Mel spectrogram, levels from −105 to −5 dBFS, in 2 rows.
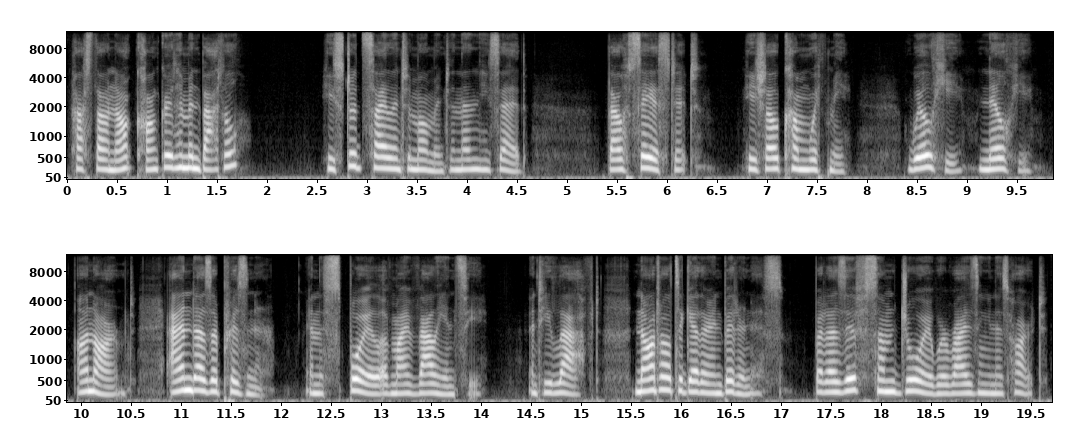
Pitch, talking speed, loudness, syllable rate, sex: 225 Hz, 170 wpm, -17 LUFS, 5.0 syllables/s, female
